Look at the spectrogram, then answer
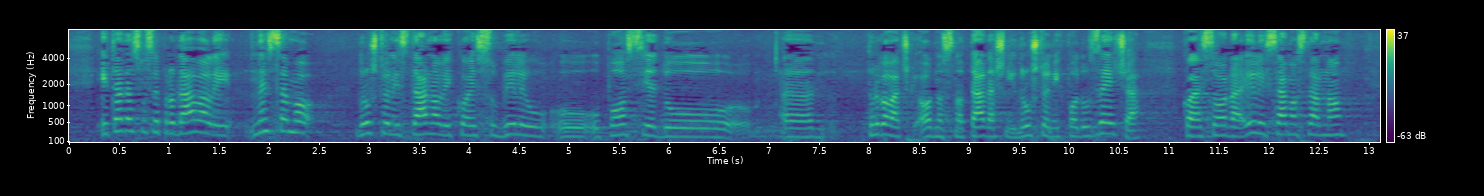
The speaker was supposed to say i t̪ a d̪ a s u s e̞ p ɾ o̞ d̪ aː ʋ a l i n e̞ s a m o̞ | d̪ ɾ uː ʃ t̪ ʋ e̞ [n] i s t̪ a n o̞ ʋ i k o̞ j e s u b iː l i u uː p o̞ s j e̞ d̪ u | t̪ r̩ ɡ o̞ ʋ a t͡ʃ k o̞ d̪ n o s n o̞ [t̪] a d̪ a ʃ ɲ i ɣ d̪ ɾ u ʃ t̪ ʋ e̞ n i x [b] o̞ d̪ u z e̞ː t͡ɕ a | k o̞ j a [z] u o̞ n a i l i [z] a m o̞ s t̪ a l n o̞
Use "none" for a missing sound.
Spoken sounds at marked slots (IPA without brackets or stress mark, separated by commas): n, t̪, p, s, s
